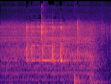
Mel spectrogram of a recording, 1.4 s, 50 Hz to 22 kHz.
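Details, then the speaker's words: Hot Labels A300 thermal label printer printing a 4x6 label: short buzzing of print head and feed rollers lasting about a second, then quiet; normal printing. "push it down perfect ready to go the defaults four by six is absolutely fine you hit send and within a couple of seconds"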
